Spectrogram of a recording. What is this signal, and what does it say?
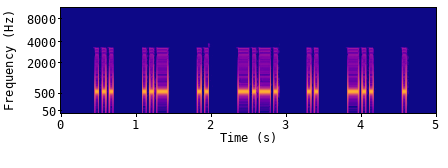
Morse code, heard as a keyed tone, about 25 wpm, spaced as for 15 wpm, 550 Hz. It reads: SUICIDE
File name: podcast / News headlines-1x-25x15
